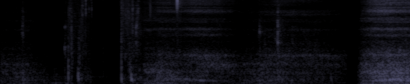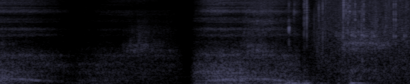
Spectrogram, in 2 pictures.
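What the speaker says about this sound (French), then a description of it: "Il y a la respiration d'asthmatique." Labored, asthmatic breathing from a patient in the Quarantine Zone video game, several heavy wheezy breaths in irregular bursts with brief pauses, close and breathy.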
